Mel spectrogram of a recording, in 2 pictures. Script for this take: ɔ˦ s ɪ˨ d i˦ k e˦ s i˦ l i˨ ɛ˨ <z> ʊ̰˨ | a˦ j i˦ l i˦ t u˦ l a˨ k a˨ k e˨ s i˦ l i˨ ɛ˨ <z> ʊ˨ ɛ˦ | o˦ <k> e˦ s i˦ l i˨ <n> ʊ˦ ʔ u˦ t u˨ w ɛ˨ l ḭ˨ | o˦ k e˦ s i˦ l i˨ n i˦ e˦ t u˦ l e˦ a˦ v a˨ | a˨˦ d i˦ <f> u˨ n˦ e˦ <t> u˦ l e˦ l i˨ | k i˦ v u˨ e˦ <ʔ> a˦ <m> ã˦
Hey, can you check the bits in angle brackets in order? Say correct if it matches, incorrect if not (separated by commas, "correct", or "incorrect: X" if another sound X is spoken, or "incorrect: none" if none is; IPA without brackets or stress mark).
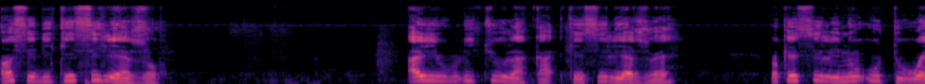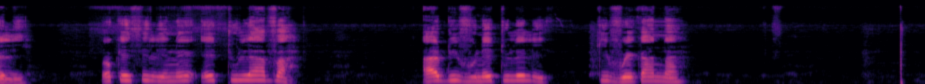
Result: correct, correct, correct, correct, incorrect: v, correct, incorrect: k, incorrect: n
